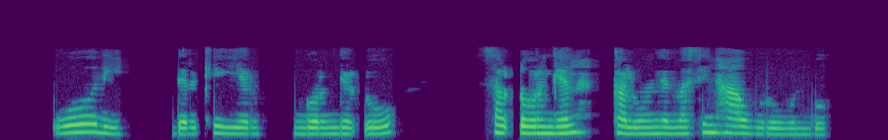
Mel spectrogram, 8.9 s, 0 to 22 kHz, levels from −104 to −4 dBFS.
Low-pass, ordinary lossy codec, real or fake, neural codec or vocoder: 5.4 kHz; AAC, 24 kbps; real; none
